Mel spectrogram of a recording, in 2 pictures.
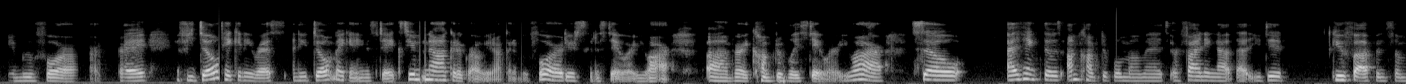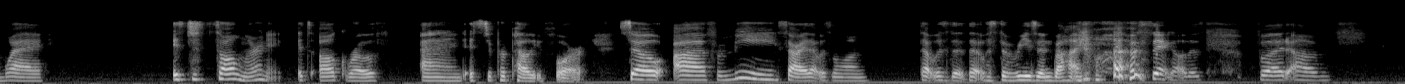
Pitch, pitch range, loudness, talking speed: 175 Hz, 160-200 Hz, -20 LUFS, 210 wpm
